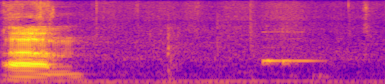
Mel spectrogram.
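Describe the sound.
A phone's Siri voice assistant chimes on: a bright electronic tone burst, then a brief, fainter beep a second later.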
